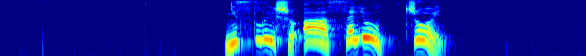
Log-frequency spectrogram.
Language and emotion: Russian, positive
